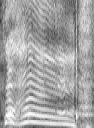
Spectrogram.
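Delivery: very high whoop of joy; bill cheering. Acted. Five dollar bill cheering with friends, high whoop. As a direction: whoop like a party.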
